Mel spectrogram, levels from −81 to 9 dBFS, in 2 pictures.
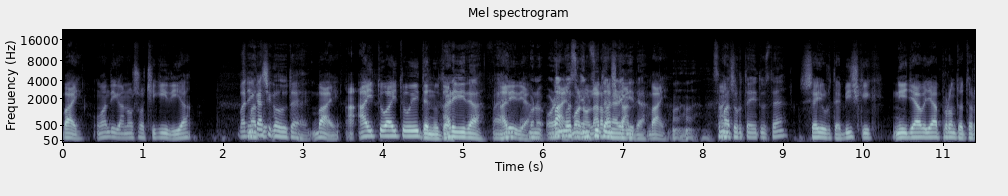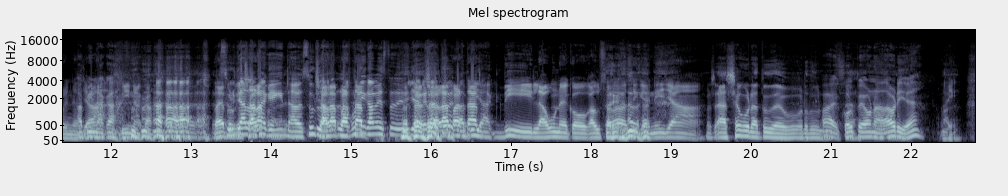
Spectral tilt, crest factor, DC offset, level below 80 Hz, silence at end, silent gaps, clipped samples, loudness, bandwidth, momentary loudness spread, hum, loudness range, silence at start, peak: -6.5 dB/octave; 16 dB; under 0.1%; -50 dBFS; 0 s; none; under 0.1%; -17 LUFS; 15 kHz; 14 LU; none; 9 LU; 0 s; 0 dBFS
